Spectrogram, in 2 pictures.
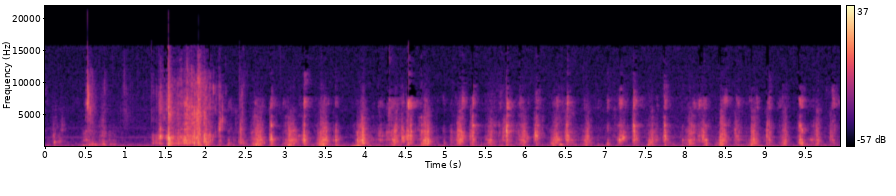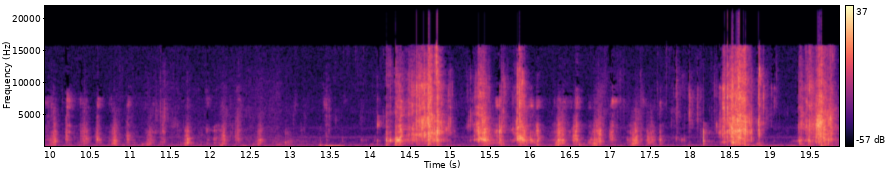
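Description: A young woman bites into crunchy food close to a microphone.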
